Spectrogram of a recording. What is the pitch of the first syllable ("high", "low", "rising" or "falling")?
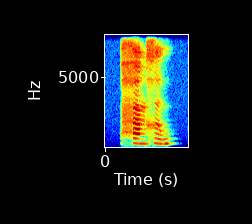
low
